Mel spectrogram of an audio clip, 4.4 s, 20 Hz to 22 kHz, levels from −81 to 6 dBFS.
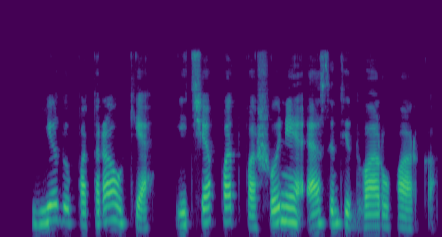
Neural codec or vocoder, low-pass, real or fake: none; 9.9 kHz; real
